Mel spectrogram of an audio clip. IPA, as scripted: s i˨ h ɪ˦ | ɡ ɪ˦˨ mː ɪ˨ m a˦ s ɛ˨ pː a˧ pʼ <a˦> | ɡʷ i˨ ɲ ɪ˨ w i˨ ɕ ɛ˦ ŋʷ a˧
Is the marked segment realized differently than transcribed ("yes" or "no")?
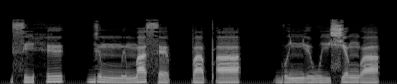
no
